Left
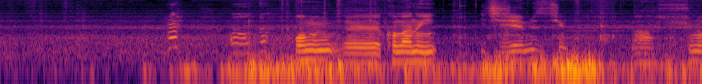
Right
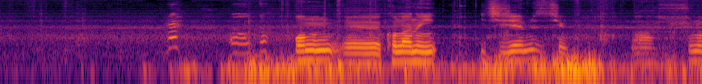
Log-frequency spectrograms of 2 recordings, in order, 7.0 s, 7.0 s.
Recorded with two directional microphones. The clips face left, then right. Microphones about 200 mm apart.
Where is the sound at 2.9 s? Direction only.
25° right (ahead or behind).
